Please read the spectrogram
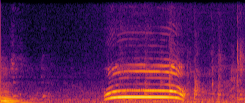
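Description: The dance track's last sound fades out, then about a second in a high-pitched voice holds one long note for just under a second, sliding up at the start and down at the end.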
